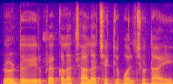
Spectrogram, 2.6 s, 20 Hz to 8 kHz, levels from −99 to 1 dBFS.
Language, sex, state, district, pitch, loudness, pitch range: Telugu, male, Andhra Pradesh, Annamaya, 120 Hz, -17 LUFS, 115-125 Hz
